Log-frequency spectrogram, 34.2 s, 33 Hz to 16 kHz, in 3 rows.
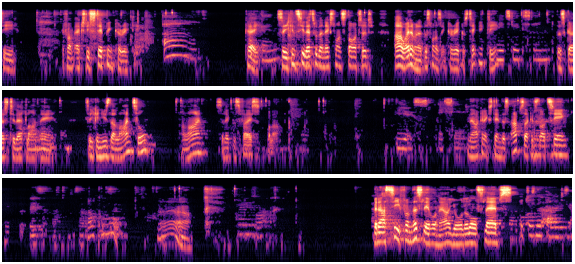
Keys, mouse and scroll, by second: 0.2-1.0 shift+middle click, 0.4 middle click, 0.6 middle click, 0.9-34.2 middle click, 1.0 Escape, 1.3 Escape, 2.5 click, 3.7 Escape, 4.0 Escape, 6.4 click, 7.9 click, 9.6 click, 11.7 click, 14.1 click, 15.3 click, 15.8 click, 16.1 Escape, 17.0 click, 17.8 Escape, 18.1-19.1 scroll, 19.1 scroll, 19.5 click, 20.8 click, 24.6 shift+middle click, 25.5 click, 26.6 click, 30.5 shift+middle click, 32.1 click.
